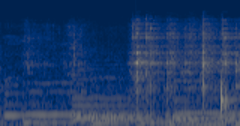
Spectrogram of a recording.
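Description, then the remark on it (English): Ice clinks against glass as drinks of blueberry vodka and light lemonade are refilled: a few sharp, bright taps, with two quick clinks near the end, over a steady, humming tonal background. No one speaks. “Alright, you guys, we're doing a refill real quick.”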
